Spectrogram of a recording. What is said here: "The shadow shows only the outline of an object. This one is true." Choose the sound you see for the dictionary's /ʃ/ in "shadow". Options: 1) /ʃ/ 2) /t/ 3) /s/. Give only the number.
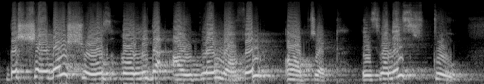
1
